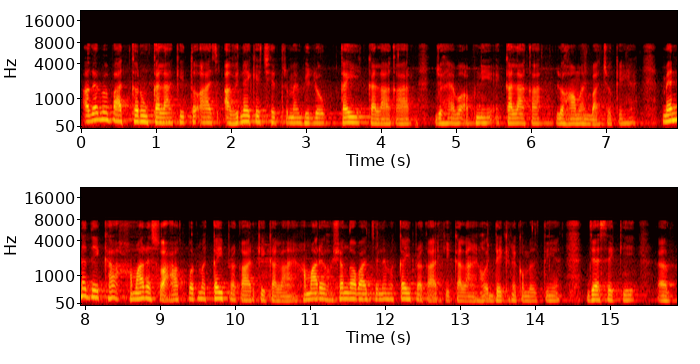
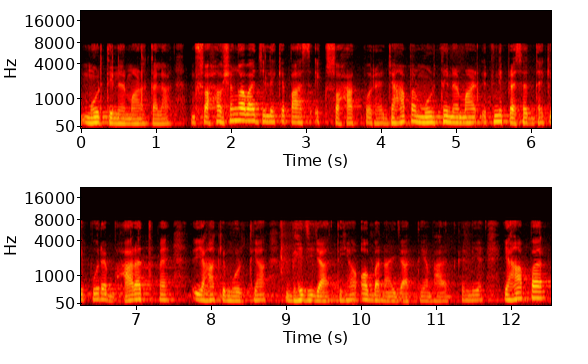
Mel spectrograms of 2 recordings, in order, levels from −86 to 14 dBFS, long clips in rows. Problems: constant background noise, echo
